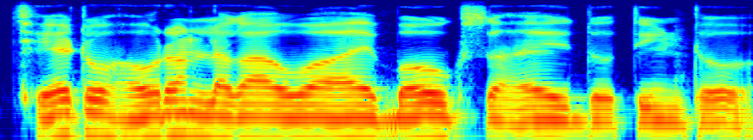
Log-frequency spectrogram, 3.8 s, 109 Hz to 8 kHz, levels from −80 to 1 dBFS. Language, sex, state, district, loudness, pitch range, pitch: Hindi, male, Bihar, Bhagalpur, -15 LUFS, 100-115 Hz, 110 Hz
